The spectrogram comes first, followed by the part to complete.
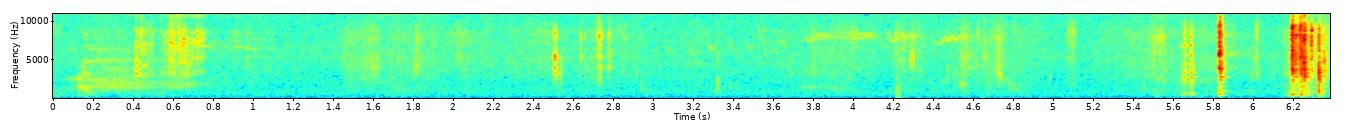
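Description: Scattered light clicks and knocks of camp cooking gear being handled and set down, with a few sharper clicks near the end.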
